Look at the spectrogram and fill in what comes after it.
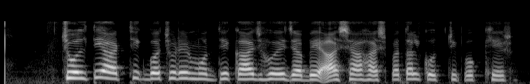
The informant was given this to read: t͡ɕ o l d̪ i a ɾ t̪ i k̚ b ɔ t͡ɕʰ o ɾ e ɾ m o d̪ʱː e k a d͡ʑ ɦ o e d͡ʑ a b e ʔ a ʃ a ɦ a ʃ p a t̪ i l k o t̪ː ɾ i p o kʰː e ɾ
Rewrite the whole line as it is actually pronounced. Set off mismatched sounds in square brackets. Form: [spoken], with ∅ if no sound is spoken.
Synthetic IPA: t͡ɕ o l [t̪] i a ɾ [t̪ʰ] i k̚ b ɔ t͡ɕʰ o ɾ e ɾ m o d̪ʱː e k a d͡ʑ ɦ o e d͡ʑ a b e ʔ a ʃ a ɦ a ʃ p a t̪ [a] l k o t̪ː ɾ i p o kʰː e ɾ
